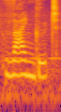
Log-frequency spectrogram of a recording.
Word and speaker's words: Weingut: It's pronounced something like Weingut, and it means vineyard in German.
